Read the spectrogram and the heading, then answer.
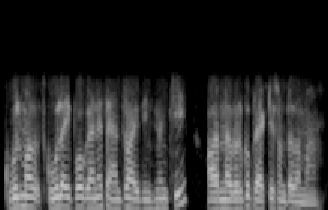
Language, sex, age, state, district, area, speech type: Telugu, male, 18-30, Andhra Pradesh, West Godavari, rural, conversation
